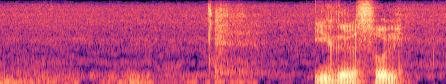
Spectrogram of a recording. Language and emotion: Russian, neutral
